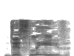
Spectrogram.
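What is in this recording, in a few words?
"disleave", English, British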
